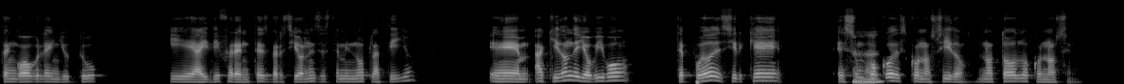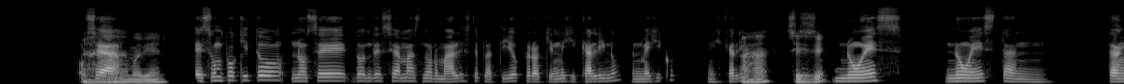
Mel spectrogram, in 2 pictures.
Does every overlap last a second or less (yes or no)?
yes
